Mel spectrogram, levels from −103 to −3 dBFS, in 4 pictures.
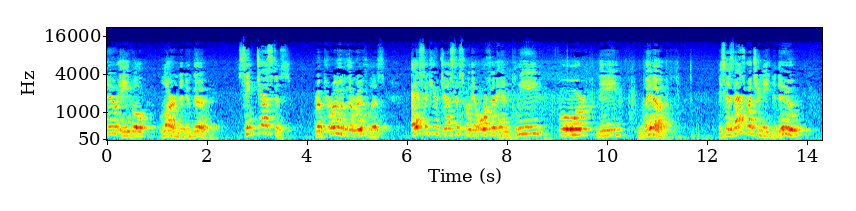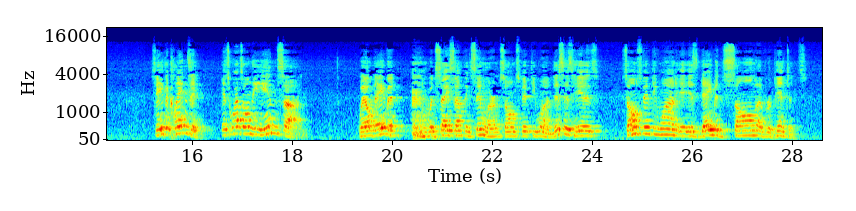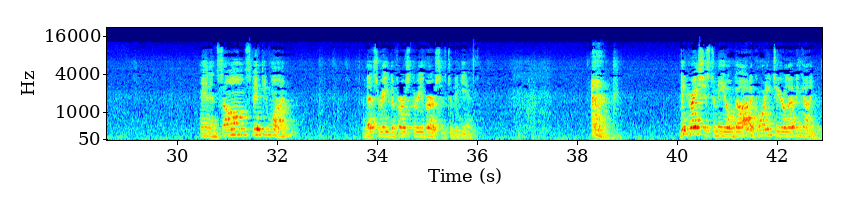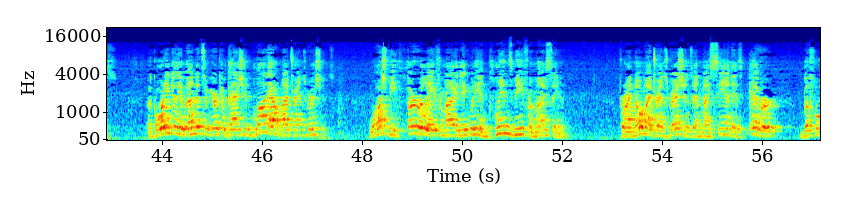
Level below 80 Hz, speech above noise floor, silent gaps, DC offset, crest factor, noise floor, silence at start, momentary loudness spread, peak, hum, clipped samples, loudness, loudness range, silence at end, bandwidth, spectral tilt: -62 dBFS; 34 dB; none; under 0.1%; 22 dB; -59 dBFS; 0 s; 16 LU; -4 dBFS; none; under 0.1%; -25 LUFS; 8 LU; 0 s; 13 kHz; -5 dB/octave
